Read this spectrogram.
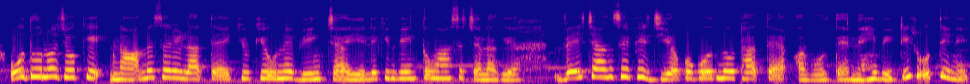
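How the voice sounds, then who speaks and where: A woman's voice: high-pitched, gravelly, mellow. A woman narrating a fan fiction story in a casual storytelling style, talking to her audience. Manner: casual, mixing English words, addresses audience.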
